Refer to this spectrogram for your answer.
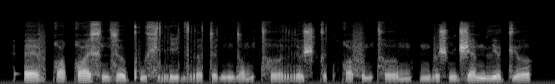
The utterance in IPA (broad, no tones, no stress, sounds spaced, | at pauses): ʔ ɛ v qʷ ɤ qʷ ɛ x n z ɵ kʷʼ i x r i d r ɤ t ɵ d n d ɔ m tʰ ɤ r ɵ ʃ k ə t qʷ ɛ f ə m tʰ ɤ m | m b ɵ ʃ n d͡ʒ ɛ m lʲ ə kʲ ɤ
